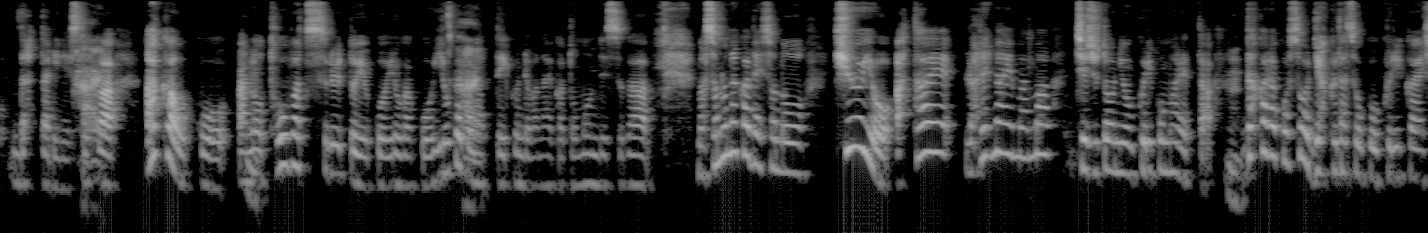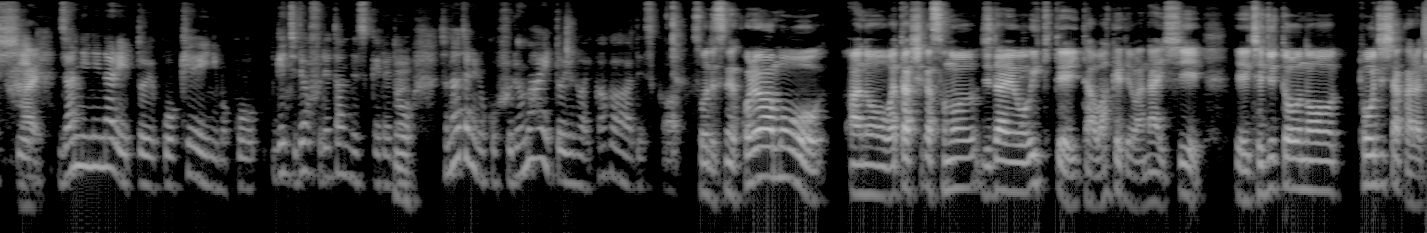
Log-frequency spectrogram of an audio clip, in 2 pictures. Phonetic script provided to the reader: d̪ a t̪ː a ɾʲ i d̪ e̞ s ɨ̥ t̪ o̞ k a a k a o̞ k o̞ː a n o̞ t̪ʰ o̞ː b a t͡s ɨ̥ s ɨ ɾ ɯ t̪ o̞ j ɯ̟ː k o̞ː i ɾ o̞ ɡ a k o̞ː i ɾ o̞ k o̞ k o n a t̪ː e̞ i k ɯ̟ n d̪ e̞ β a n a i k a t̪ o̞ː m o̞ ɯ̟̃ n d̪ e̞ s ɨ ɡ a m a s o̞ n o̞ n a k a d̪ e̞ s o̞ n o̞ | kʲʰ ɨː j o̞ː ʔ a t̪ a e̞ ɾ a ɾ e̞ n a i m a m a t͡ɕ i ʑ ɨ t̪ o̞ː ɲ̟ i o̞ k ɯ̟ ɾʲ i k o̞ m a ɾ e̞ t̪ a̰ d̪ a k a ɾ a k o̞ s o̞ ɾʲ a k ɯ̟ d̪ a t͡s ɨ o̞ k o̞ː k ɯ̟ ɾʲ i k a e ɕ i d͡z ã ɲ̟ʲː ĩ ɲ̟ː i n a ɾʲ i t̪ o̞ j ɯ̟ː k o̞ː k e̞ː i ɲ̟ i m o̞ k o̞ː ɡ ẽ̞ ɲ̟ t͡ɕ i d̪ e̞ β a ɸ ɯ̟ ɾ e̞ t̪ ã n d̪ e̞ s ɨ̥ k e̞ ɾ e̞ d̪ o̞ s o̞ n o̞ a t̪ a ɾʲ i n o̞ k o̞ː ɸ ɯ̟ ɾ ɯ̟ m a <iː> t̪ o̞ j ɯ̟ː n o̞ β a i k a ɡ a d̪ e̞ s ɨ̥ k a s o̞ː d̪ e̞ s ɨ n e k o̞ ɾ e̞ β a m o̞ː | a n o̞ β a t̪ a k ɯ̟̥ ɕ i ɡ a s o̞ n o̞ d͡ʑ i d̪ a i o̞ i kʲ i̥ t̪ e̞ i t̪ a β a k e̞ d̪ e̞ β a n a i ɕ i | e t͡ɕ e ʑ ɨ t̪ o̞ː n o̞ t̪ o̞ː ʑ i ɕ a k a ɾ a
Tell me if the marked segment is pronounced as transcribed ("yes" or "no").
no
